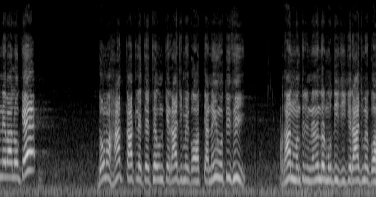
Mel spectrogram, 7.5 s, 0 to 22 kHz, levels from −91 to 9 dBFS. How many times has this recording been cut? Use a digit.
0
